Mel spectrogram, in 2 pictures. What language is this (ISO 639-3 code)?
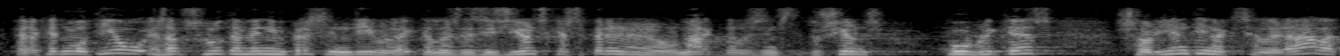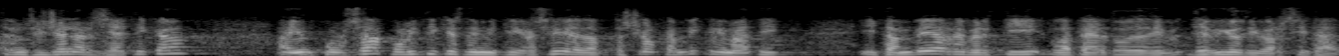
cat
